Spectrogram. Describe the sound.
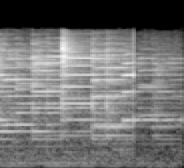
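A mobile phone ringing with a melodic electronic ringtone, bright tonal notes repeating steadily at an even level, with no talking over it.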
